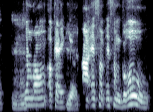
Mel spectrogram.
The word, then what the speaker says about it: Rohn: Is that how you pronounce it? Mm-hmm. Jim Rohn.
